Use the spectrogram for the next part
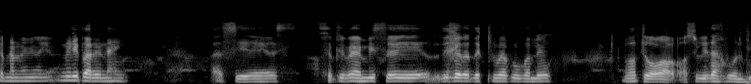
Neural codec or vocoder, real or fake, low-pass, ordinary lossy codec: codec, 16 kHz, 1 kbps, FreqCodec, larger model; fake; 7.2 kHz; none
